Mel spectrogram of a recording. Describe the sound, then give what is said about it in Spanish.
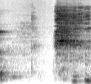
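A single sharp sneeze bursts out, loud and hissy, after a short vocal sound and a brief moment of silence. “Salud.”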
